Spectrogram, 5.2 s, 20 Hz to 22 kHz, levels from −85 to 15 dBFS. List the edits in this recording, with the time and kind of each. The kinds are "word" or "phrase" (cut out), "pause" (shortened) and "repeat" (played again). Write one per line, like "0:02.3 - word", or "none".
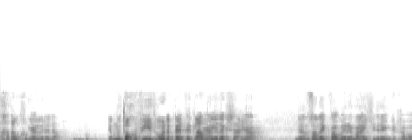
none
